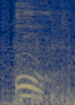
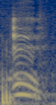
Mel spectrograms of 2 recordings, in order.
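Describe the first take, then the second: First: The vowel is the back 'ou' sound. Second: The vowel is the rounded front French 'u'. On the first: "en langue Hausa ... ça se lit OU" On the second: "en français, on va lire ça U"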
